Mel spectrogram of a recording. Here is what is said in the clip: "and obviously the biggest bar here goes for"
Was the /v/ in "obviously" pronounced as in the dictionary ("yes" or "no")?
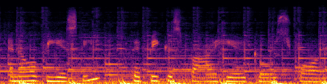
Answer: no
